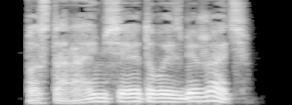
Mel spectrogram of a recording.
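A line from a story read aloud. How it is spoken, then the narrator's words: Wry snort. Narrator (Russian): хмыкнул я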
